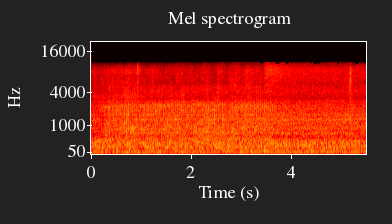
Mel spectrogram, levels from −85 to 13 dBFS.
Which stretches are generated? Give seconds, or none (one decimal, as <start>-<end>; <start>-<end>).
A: 0.0-3.0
